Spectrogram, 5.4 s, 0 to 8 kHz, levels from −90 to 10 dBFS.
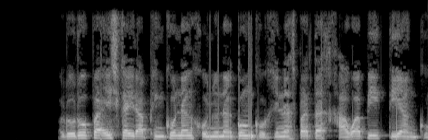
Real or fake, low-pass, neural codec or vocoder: real; 7.2 kHz; none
